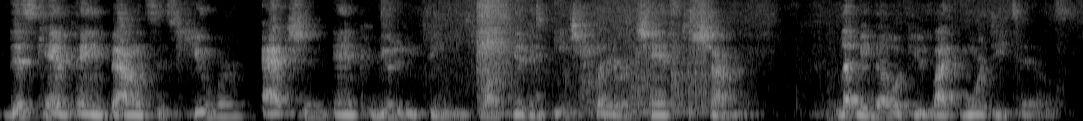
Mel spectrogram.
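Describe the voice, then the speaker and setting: A deep, mellow male voice reads out a character and campaign sheet in a flat, list-like way, with lively swings in pitch. He sounds distant from the mic, with an echoey ring and a faint hiss behind him. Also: moderate pace.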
